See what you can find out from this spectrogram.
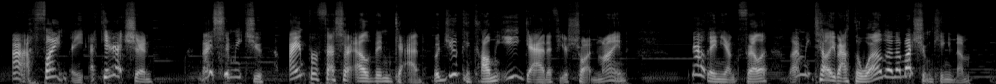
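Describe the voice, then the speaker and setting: Over faint background music, a man races along at a very fast pace in a put-on character voice. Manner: pompous, jokey.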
